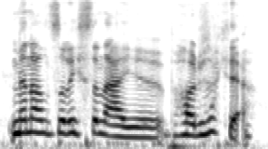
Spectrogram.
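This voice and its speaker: A young woman co-hosting a podcast, telling stories in a lively way and acting out dialogue. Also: fairly high pitch, no room sound, clean studio sound. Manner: lively storyteller, acts out dialogue. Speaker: podcast co-host. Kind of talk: casual chat.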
